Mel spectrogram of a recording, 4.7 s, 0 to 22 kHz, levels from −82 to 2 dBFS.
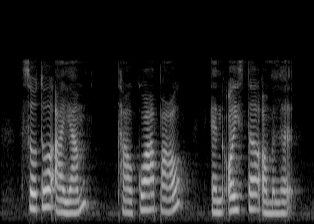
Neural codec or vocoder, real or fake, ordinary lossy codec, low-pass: none; real; AAC, 32 kbps; 7.2 kHz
